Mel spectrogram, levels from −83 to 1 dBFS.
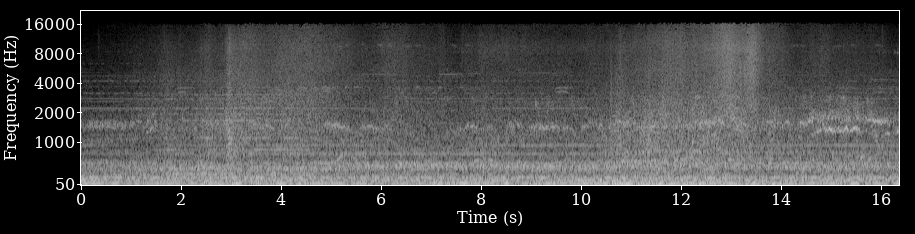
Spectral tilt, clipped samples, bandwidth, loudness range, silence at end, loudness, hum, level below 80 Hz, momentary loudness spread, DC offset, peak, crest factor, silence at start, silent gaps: -4.5 dB/octave; under 0.1%; 17 kHz; 4 LU; 0 s; -24 LUFS; none; -28 dBFS; 5 LU; 0.2%; -8 dBFS; 14 dB; 0 s; none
